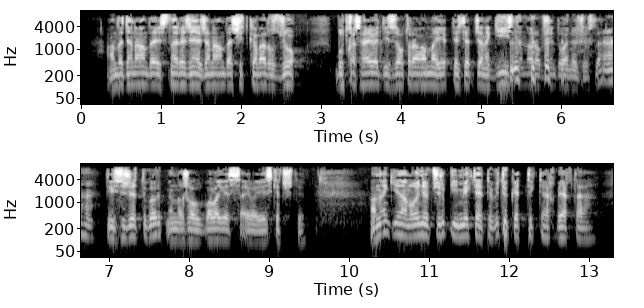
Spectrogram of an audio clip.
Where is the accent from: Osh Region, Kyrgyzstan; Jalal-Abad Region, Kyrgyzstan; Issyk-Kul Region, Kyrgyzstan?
Jalal-Abad Region, Kyrgyzstan; Kazarman; Мен эми Казармандан, аяктар деле суук Нарын областына кирчү ал кезде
